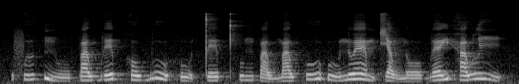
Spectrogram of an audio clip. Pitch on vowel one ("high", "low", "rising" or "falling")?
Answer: rising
